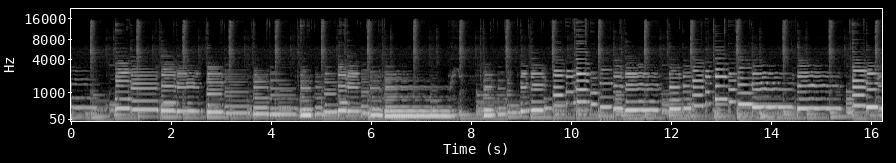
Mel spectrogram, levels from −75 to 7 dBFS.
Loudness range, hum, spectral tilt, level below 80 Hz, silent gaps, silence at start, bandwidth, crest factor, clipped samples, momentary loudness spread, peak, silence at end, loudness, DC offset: 2 LU; none; -6.5 dB/octave; -42 dBFS; none; 0 s; 16.5 kHz; 14 dB; under 0.1%; 8 LU; -2 dBFS; 0 s; -18 LUFS; under 0.1%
